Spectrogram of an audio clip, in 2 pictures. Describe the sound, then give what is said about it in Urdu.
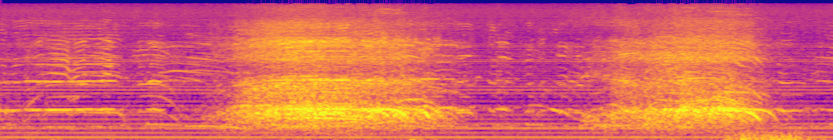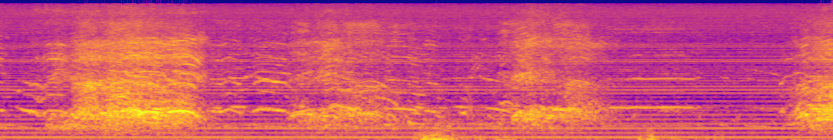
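A large crowd at a massive religious-political gathering chants slogans in loud, recurring waves that swell and fade every few seconds, with a voice leading between the surges. “مجمع اتنا بڑا ہے، نعرے کی آواز لاہور تک تو کم از کم جانی چاہیے”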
